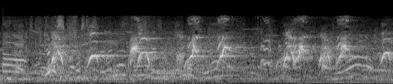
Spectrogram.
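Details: Pekingese dogs in the ring at a group speciality show in Tallinn, Estonia, on 22 May 2011; high, rising yaps and whining barks repeated about twice a second, with speech in the background.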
